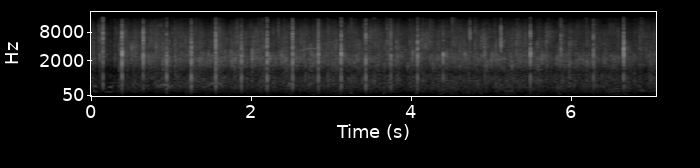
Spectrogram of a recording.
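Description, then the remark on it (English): An audience at a post-show at the Traverse Theatre applauds steadily for several seconds for the cast and playwright of Grain in the Blood, a dense patter of many hands with a few sharper individual claps standing out at a quick, regular beat. No one speaks over it. “And I'd like to give them a big round of applause.”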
